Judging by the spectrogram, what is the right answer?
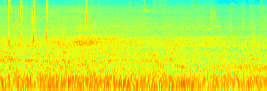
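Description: Steady rumble of street traffic, motorbikes and scooters going by on the road, with a few light clicks in the first couple of seconds.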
